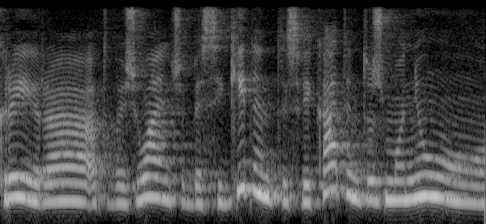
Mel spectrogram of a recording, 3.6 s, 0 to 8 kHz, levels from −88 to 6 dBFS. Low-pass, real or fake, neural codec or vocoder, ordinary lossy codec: 7.2 kHz; real; none; MP3, 48 kbps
